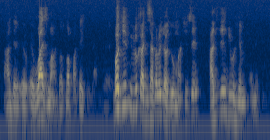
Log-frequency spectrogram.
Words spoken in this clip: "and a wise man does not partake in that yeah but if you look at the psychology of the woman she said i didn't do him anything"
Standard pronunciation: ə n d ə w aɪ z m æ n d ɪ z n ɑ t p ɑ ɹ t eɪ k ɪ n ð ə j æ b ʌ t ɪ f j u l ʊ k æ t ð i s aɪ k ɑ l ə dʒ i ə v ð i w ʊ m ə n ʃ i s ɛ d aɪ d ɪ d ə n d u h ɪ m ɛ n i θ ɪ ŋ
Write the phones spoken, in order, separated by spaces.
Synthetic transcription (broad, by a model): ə n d ə w aɪ z m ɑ n d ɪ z n ɑ t p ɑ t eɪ k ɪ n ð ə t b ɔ t ɪ f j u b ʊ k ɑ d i s aɪ k ɑ l ə dʒ i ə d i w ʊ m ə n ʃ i s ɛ aɪ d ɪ d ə n d u h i m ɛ n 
